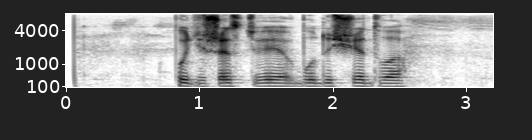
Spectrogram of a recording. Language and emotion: Russian, neutral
